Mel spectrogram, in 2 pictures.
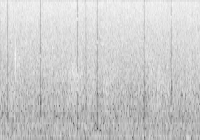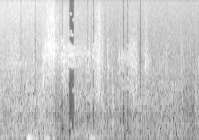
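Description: Footsteps cross a hard floor.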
